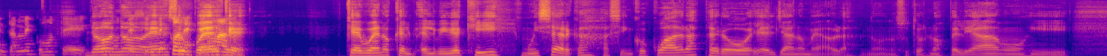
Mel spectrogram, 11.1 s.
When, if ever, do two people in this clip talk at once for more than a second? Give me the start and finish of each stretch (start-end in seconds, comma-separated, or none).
0.8-2.4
